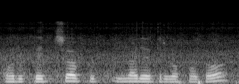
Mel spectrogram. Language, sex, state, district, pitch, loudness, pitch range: Tamil, male, Tamil Nadu, Namakkal, 130 Hz, -17 LUFS, 130-135 Hz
